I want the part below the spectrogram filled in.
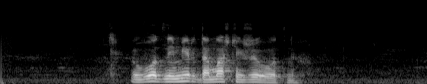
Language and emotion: Russian, neutral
